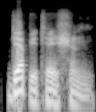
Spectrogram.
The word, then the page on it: deputation: American English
